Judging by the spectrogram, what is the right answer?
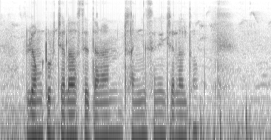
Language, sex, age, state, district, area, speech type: Santali, male, 18-30, West Bengal, Jhargram, rural, spontaneous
